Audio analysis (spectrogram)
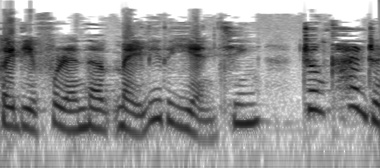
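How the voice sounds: The tone is bright and sharp, delivered at a moderate pace. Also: woman.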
